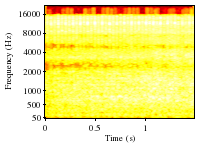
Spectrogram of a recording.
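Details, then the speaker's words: 2000 Chevrolet Astra after replacing the water pump, accessory belt tensioner bearing and inner and outer timing belt covers: smooth, even idle with a steady low hum and no whine or rattle from the pump or belt area. "correria acessório motor funcionando redondinho aí"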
